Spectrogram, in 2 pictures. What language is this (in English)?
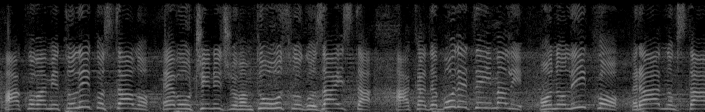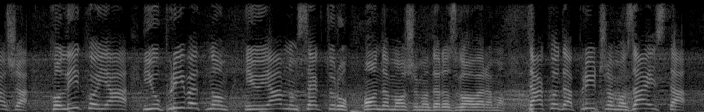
Serbian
